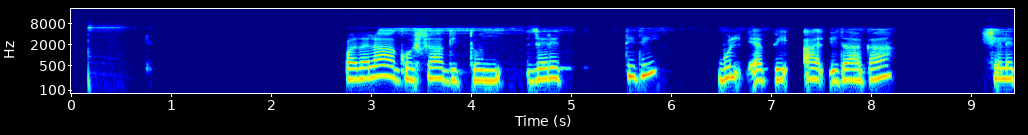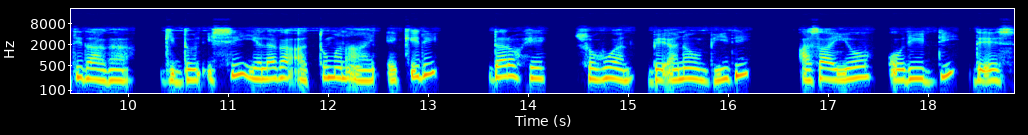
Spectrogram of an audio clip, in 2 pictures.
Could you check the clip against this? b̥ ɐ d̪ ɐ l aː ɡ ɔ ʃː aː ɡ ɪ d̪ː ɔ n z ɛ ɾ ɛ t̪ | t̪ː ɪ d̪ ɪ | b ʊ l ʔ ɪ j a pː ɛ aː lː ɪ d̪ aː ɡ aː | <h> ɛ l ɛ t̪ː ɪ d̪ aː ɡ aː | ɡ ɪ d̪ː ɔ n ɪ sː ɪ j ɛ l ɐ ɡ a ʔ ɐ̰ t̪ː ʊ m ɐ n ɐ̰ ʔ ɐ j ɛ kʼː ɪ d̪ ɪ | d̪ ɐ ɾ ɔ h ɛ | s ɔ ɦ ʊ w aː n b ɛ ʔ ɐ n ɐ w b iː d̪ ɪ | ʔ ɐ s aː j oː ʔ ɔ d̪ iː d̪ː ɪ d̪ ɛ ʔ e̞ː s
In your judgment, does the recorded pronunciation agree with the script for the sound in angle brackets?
no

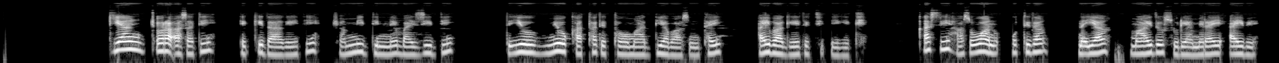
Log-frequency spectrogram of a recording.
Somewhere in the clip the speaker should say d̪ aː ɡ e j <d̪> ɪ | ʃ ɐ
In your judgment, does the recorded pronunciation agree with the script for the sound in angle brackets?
no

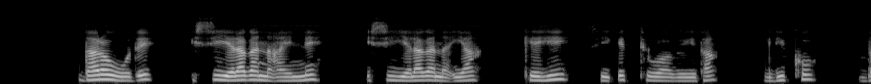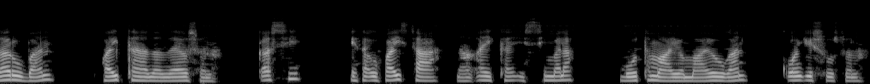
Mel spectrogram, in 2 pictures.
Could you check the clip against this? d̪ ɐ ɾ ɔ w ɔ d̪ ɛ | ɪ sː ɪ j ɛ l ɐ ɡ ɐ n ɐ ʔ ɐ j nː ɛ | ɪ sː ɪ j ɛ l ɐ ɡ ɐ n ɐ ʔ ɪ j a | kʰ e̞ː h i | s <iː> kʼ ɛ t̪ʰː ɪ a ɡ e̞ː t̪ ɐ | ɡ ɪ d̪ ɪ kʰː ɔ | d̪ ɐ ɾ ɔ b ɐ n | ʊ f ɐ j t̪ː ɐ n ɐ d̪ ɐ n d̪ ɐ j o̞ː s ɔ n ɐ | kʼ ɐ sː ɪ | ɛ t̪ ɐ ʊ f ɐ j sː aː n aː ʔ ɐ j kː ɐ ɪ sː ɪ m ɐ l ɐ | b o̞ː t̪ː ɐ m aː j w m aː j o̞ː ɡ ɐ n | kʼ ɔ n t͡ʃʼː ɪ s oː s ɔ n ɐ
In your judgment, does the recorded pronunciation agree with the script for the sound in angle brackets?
yes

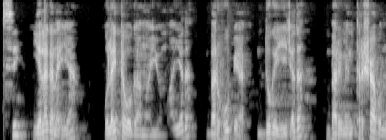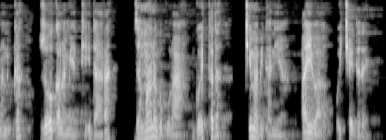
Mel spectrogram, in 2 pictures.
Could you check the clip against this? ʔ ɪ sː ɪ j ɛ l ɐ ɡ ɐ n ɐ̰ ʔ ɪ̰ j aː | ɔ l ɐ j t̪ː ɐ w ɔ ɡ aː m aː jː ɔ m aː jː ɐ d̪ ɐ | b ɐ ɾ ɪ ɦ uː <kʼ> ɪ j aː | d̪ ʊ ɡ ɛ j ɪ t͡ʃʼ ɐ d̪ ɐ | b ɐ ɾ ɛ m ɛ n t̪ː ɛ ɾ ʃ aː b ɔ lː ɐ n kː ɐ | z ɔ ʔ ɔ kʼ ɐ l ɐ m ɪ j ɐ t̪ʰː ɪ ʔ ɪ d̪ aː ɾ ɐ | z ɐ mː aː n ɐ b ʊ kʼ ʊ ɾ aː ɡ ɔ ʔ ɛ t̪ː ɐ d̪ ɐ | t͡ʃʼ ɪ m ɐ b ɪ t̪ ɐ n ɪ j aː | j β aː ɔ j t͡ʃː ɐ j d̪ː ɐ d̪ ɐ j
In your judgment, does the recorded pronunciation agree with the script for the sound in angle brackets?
no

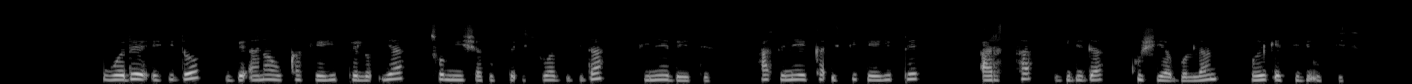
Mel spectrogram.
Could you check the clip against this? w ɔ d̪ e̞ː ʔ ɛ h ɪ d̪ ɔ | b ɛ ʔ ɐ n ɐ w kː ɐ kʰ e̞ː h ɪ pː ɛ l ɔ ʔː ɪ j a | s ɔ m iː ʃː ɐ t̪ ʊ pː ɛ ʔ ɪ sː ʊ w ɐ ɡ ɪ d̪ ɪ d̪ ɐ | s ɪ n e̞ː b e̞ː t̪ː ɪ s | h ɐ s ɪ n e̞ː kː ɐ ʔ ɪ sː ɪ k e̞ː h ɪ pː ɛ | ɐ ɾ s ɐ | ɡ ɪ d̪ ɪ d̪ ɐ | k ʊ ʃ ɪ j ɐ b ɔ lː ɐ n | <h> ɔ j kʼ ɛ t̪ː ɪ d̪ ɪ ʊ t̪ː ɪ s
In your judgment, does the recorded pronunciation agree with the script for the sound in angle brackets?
yes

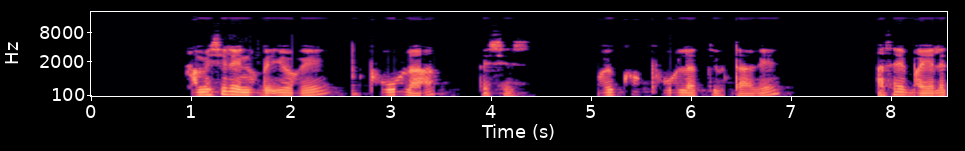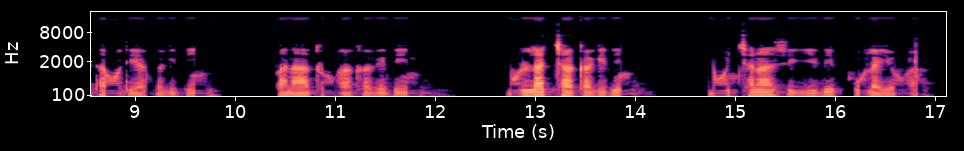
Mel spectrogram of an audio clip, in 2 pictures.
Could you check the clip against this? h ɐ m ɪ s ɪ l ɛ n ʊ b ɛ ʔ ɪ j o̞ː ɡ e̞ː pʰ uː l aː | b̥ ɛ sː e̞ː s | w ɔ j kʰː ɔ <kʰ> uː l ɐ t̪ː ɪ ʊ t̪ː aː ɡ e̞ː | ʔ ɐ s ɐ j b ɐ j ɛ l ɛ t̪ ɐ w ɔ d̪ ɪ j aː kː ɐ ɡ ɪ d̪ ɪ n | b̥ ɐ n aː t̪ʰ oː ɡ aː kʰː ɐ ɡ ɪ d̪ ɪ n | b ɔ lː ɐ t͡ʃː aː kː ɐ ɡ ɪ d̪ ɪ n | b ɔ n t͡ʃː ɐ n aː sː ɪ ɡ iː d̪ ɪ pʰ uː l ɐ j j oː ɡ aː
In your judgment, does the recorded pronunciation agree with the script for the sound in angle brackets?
no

